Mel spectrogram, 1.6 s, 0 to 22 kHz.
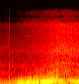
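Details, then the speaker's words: Honda Civic VTi VTEC automatic with idle dropping on aircon, after adjusting the idle air screw, aircon off: revved, then settles back to an even idle without hunting or bouncing; normal idle return. "3.5. Walang bounce. Ayun, walang bounce."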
